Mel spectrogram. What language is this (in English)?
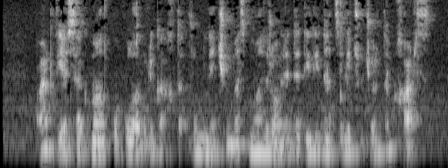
Georgian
